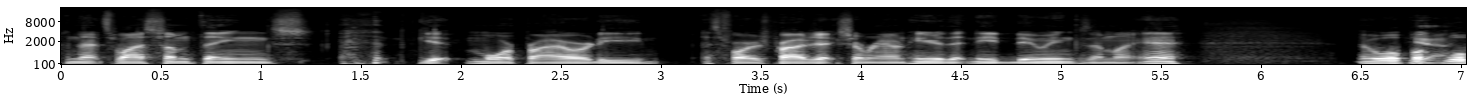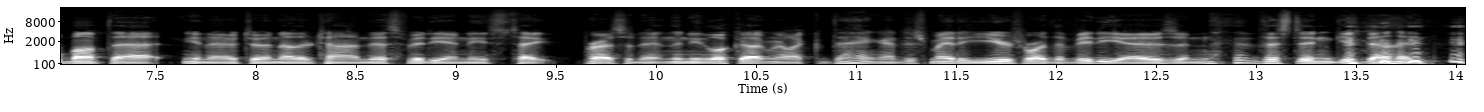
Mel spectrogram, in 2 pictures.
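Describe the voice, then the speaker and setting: In a Southern US accent, a man speaks at a fairly low pitch with fairly even intonation. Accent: Southern US drawl. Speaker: woodworker and furniture maker. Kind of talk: podcast interview answer.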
